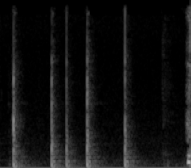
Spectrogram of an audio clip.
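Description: Sharp, hollow knocks tapped out in the shave-and-a-haircut rhythm: five quick raps, a pause, then a soft knock and a final louder one. No voices.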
